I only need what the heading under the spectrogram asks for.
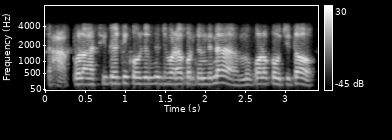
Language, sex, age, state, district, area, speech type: Odia, male, 18-30, Odisha, Balasore, rural, conversation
